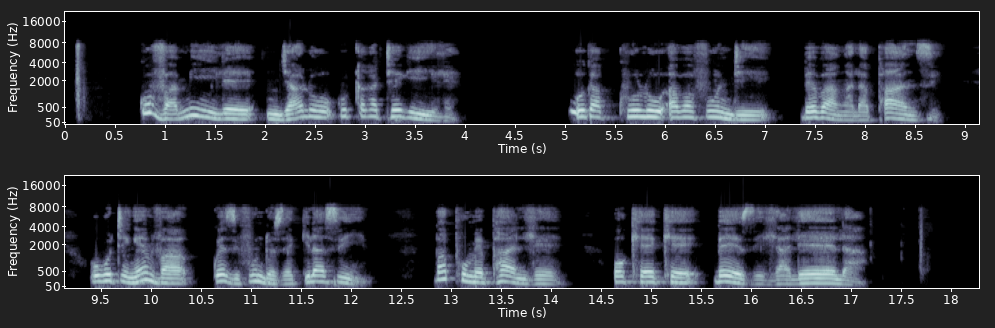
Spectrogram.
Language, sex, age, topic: North Ndebele, male, 36-49, education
